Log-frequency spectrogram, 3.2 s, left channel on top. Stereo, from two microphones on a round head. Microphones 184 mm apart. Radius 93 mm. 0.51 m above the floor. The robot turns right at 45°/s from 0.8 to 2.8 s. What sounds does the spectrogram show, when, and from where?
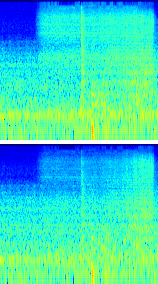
1.6 s a splash: 130° left, 1.5 m; by 3.1 s straight behind, 1.5 m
